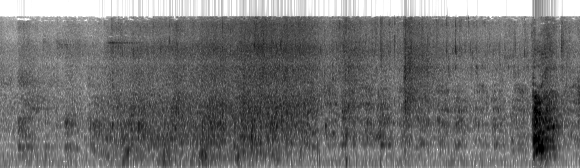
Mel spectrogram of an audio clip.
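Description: A dog splashes while wading through shallow water.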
